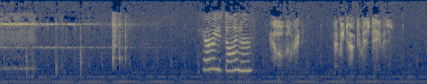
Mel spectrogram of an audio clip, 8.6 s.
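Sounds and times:
telephone ringing: 0.0 - 3.4
speech: 4.3 - 5.1, 7.0 - 7.9.

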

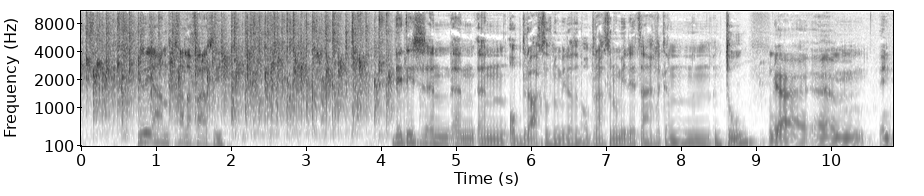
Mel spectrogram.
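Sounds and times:
audience applause: 0.0 - 4.6
speech: 0.8 - 2.2, 4.2 - 10.8.

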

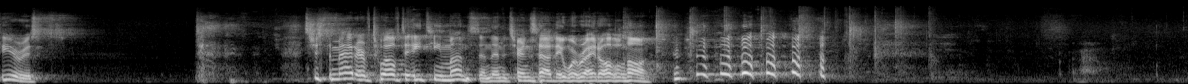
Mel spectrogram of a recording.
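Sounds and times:
speech: 0.0 - 0.7, 3.1 - 8.1
laughter: 2.0 - 3.0, 6.6 - 9.4
scattered clapping: 5.9 - 9.5.

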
